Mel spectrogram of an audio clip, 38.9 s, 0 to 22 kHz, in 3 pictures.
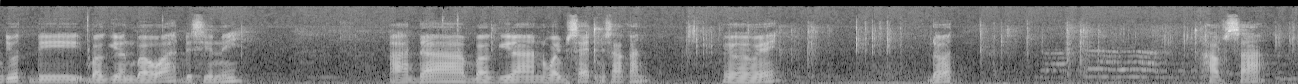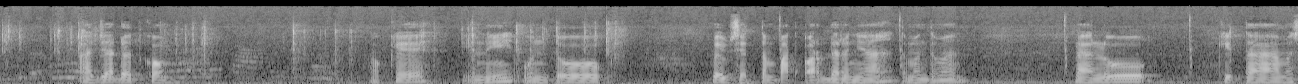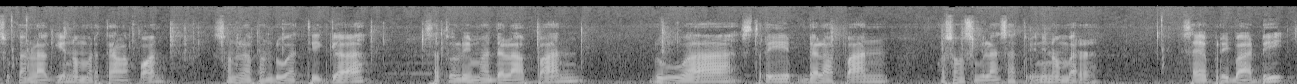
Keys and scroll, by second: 4.9 Caps_Lock, 5.8 ctrl+a, 6.9-19.5 typing, 26.5 ctrl+a, 27.4-31.3 typing, 32.6-36.1 typing.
